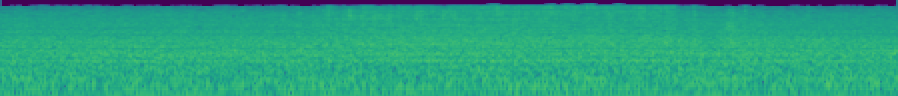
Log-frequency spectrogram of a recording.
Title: CAVITATION & AERATION IN GEAR TYPE LUBE OIL PUMP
